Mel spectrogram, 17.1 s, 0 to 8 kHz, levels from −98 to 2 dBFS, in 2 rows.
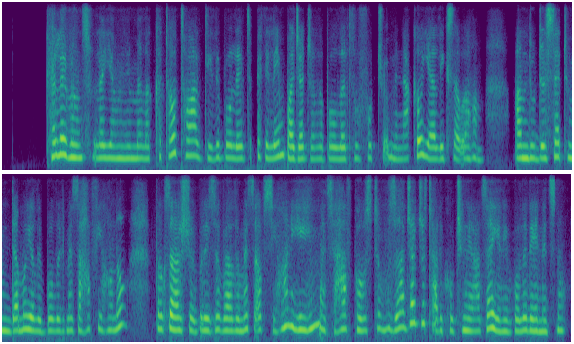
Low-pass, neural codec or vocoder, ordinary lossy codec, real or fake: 7.2 kHz; codec, 16 kHz in and 24 kHz out, 0.4 kbps, LongCat-Audio-Codec, two codebook decoder; Opus, 16 kbps; fake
